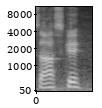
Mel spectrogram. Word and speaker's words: Sasuke: But I believe it's Sasuke. That's what I'm saying from because that's what they call one of the characters like that in Naruto.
